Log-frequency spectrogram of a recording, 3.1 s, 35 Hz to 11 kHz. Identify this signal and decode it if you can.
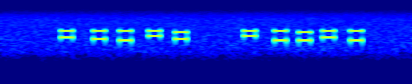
DTMF, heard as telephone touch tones, dialled by hand, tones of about 90 ms. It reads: 85204 02182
